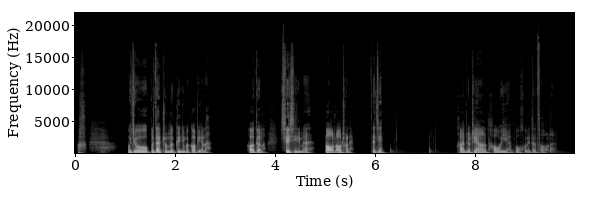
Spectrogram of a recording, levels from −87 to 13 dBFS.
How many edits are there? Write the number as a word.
zero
